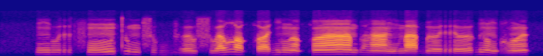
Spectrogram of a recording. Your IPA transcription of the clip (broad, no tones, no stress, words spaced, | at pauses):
ŋur fũːtʷɛmsʷiɡbʱɵː sʷaʁʷa qʷeɡũː qʷãːbʱãːɡmaɓɵːr ɵːɡɾõɡʁʷœ̃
